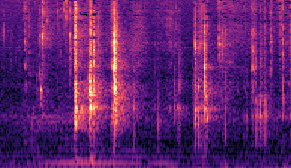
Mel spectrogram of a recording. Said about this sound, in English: Sorry, just drinking some soda water.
